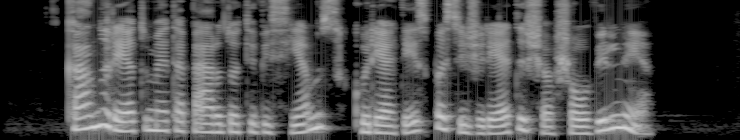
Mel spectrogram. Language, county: Lithuanian, Klaipėda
